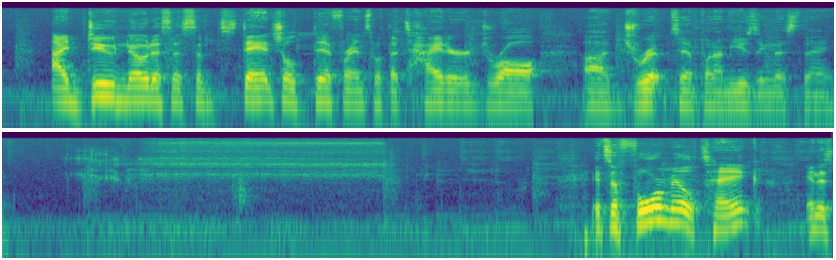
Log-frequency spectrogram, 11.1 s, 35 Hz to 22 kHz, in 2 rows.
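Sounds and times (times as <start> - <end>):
vape coil hissing during a draw: 6.0 - 8.4.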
